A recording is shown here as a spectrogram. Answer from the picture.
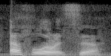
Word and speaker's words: affluence: 강세가 앞이거든요. 그래서 발음하시면 강세 이렇게 발음하니까 발음이 affluence 여러 번 해주시고 affluence라고 발음하면서 flow에다가 flow라고 적었는데 그러니까 접두어 AF를 빼면은요 우리가 아주 잘하는 단어가 나옵니다.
